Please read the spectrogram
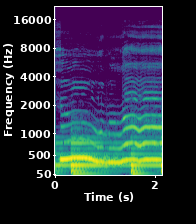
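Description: Slow avant-folk song: a male voice enters with a long held note that sags in pitch and comes back up. Underneath it, Wurlitzer 200A electric piano chords are struck every half second to second.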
